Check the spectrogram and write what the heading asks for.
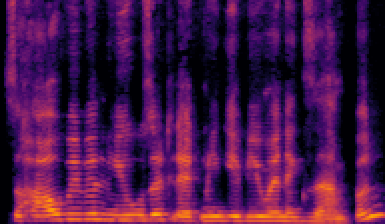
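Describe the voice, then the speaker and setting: A woman teaching an English pronunciation lesson, repeating example sentences with deliberate, exaggerated stress. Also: a little high.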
